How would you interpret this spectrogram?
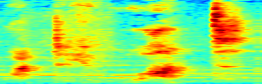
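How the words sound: It is said in the creature's put-on voice.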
